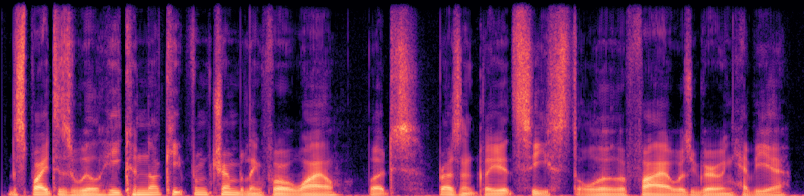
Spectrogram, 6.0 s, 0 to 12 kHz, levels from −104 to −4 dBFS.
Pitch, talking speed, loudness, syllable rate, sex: 95 Hz, 220 wpm, -20 LUFS, 5.7 syllables/s, male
